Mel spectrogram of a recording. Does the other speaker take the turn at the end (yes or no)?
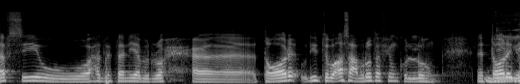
yes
